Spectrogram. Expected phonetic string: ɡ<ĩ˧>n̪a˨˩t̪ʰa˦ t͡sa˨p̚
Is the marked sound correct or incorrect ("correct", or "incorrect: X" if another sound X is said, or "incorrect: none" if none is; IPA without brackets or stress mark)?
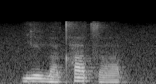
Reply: incorrect: ẽ˧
